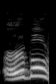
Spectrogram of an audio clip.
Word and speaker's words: herbal: manufacture of such herbal remedies and dietary supplement라 그랬어요. 이러한 어떤 그 허브를 이용한 발음 허브 아니고요. Herb브예요. 그리고 형용 사용이 되니까 herbal이라고 소리가 날 겁니다.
